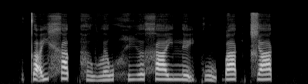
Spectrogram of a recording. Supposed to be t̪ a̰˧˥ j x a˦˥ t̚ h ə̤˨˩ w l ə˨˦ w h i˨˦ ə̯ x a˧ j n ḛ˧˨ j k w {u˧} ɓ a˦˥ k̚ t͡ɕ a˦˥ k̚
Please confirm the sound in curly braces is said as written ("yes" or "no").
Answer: no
